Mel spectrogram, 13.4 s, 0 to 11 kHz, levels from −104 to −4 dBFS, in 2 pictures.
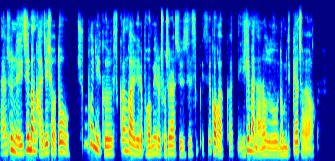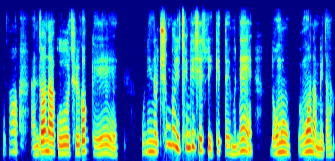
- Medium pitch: Yes, medium, 175 Hz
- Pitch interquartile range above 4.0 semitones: Yes, wide, 5.5 semitones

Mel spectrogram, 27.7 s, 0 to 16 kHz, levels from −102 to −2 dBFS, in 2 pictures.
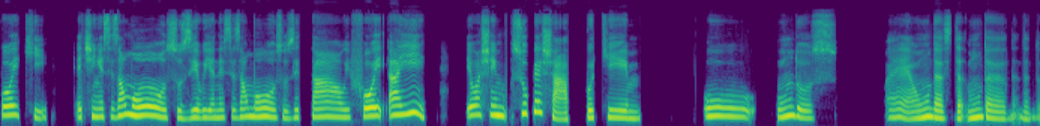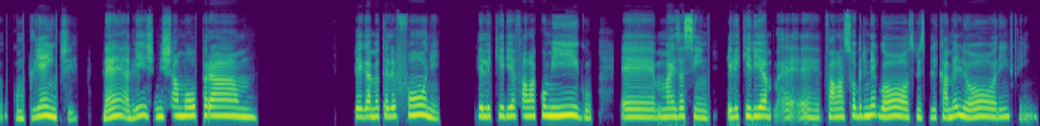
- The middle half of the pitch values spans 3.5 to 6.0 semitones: No, average, 3.0 semitones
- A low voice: No, high, 200 Hz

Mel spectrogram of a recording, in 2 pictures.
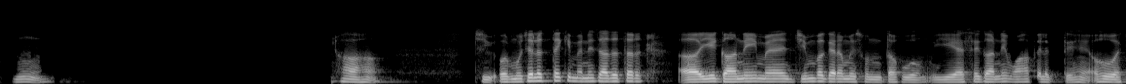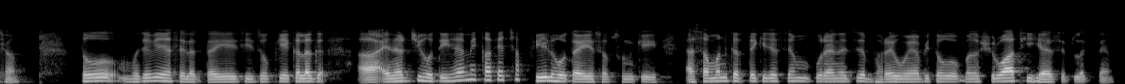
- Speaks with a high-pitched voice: No, low, 130 Hz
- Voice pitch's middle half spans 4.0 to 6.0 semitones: No, average, 3.4 semitones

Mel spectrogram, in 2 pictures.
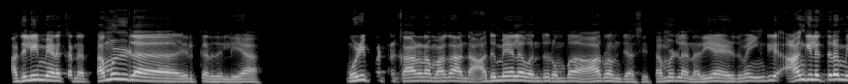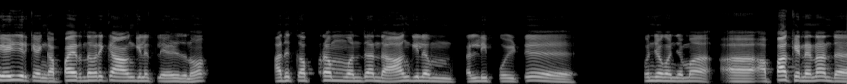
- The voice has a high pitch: No, medium, 165 Hz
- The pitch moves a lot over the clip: No, average, 3.6 semitones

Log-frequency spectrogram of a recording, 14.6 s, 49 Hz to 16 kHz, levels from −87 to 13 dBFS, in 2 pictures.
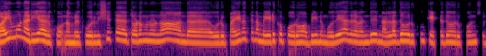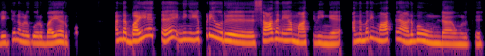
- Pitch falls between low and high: No, high, 225 Hz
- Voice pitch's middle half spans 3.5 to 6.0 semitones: Yes, average, 4.2 semitones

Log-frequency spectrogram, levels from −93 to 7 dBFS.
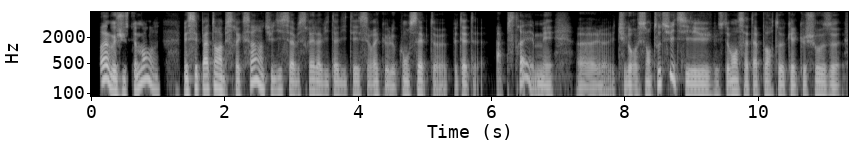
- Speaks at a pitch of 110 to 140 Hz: No, very low, 95 Hz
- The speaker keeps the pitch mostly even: No, average, 4.8 semitones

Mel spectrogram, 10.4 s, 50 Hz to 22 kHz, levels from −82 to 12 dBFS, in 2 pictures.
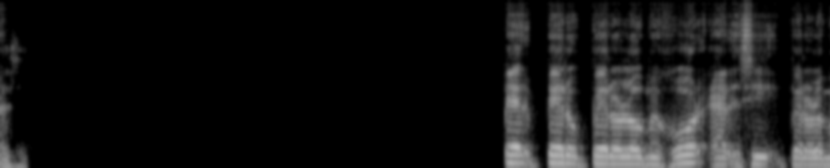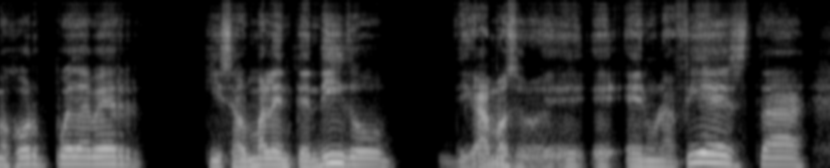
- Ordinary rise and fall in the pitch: Yes, average, 4.2 semitones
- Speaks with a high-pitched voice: No, medium, 155 Hz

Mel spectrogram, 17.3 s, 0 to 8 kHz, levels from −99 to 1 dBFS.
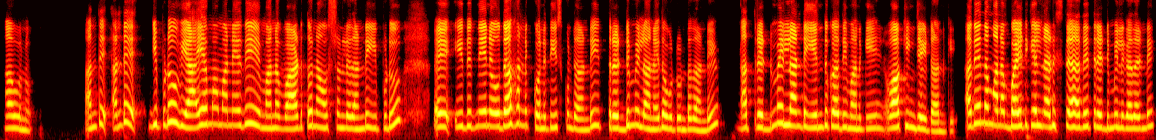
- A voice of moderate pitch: No, very high, 280 Hz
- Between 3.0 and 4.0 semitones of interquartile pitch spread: Yes, average, 3.6 semitones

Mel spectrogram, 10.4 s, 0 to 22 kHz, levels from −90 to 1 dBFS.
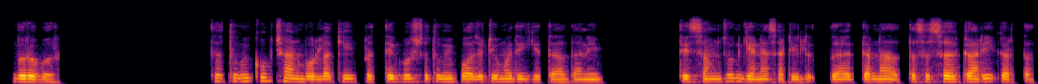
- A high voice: No, low, 130 Hz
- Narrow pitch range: Yes, narrow, 1.4 semitones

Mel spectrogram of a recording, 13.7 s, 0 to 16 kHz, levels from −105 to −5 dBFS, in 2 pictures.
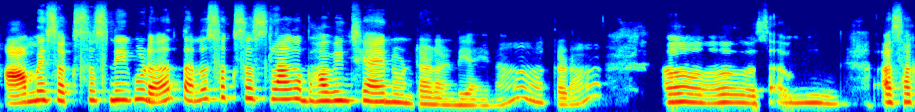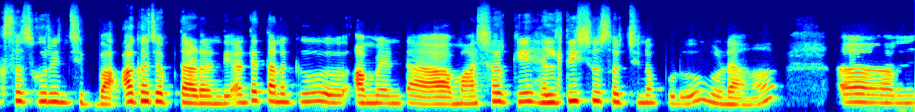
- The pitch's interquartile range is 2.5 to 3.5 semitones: No, average, 4.3 semitones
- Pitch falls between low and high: No, high, 235 Hz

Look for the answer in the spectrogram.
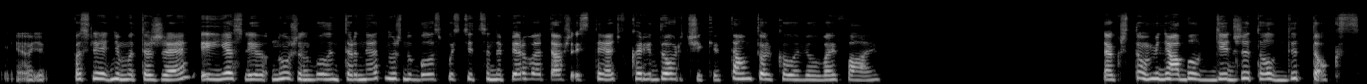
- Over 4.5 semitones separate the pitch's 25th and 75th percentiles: No, narrow, 2.5 semitones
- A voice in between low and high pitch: No, high, 235 Hz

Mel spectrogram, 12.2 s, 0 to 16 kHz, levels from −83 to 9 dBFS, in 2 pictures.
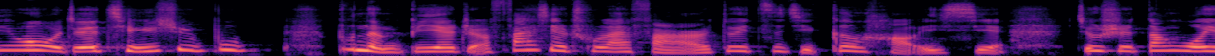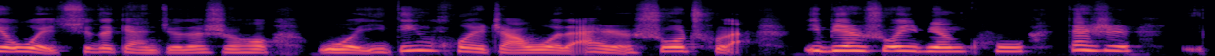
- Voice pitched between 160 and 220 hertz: No, high, 230 Hz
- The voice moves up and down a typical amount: No, wide, 6.0 semitones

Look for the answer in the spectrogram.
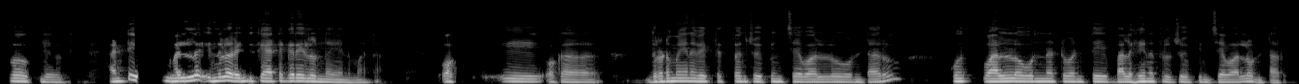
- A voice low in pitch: Yes, low, 130 Hz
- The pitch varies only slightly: No, average, 3.1 semitones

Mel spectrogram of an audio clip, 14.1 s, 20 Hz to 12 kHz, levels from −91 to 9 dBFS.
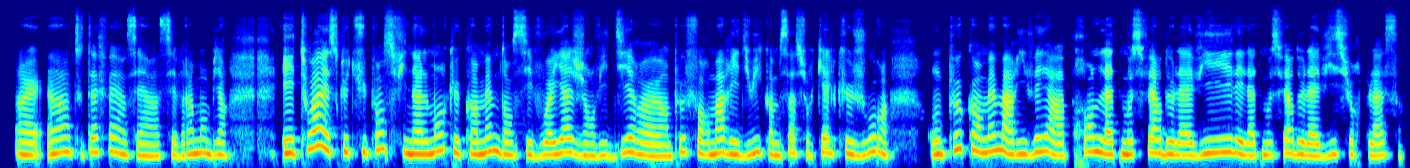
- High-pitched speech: Yes, high, 225 Hz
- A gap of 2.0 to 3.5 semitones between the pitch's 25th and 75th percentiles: Yes, average, 2.9 semitones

